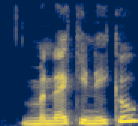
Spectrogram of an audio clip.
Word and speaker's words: Maneki Neko: In Japan, the famous image of the beckoning cat, which is Maneki Neko, if I'm saying that right? – Yeah.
